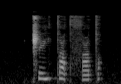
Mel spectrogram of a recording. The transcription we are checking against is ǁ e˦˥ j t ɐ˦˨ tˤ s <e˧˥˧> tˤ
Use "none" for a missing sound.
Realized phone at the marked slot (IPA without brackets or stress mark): e˧˥˧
